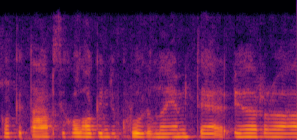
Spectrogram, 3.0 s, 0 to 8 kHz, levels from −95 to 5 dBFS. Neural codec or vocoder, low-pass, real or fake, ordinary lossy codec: codec, 16 kHz, 4 kbps, X-Codec, WavLM features, trained on Multilingual LibriSpeech; 7.2 kHz; fake; Opus, 64 kbps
